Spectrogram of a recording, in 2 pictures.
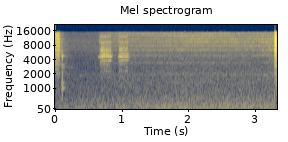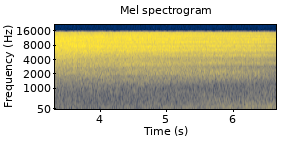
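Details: GE Monitor Top Type CA refrigerator float chamber after needle valve seat recut, blower air applied; faint puffs while closed in normal position, then a sudden loud steady hiss when flipped and the float opens; normal float valve operation.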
